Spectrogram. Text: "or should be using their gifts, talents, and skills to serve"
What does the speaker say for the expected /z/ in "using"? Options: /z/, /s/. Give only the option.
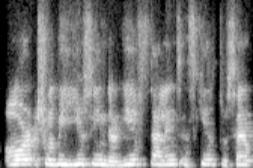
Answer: /s/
